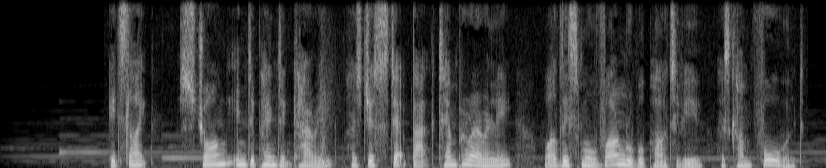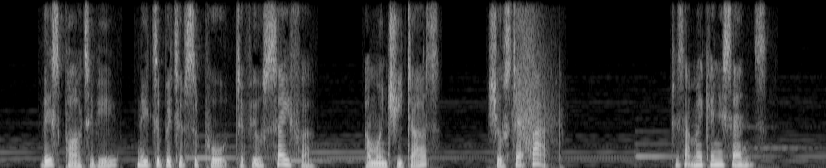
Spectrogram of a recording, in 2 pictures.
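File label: British English, General; GoLocalise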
